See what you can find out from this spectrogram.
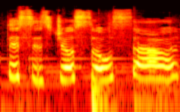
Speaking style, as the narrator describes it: Her friends howled

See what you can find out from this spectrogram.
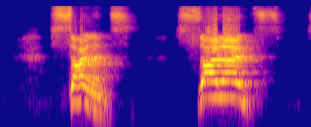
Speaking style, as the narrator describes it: Snape roared

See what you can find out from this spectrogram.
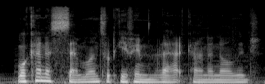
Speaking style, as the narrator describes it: Weiss scoff

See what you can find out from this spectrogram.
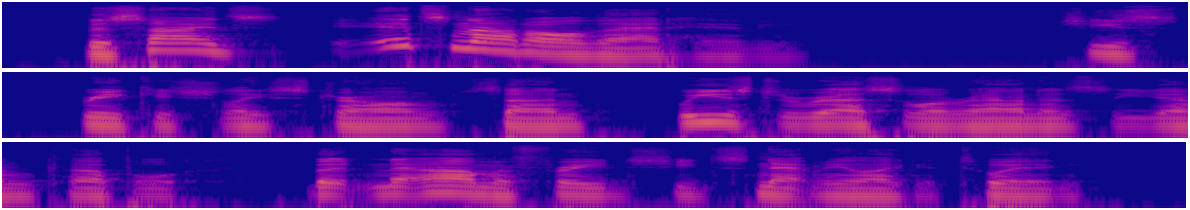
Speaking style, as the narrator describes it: Jack laughed

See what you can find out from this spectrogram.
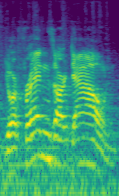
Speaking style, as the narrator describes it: I shout

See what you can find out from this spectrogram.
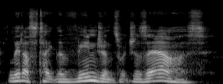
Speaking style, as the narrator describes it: cried Drinage Barra exultantly

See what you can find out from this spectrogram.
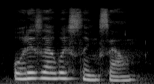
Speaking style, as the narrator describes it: asked

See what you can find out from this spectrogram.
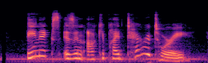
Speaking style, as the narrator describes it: Hesh exclaimed

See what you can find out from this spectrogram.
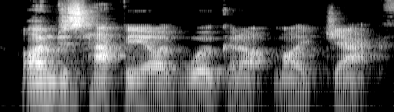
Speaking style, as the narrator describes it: Phyllis said

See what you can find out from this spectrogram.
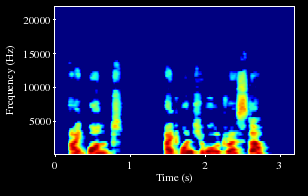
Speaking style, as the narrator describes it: he said gently, not shy but modest

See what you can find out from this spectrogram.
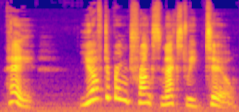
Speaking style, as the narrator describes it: all at once, he blurts

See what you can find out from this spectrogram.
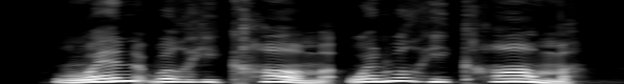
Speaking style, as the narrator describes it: I cried inwardly

